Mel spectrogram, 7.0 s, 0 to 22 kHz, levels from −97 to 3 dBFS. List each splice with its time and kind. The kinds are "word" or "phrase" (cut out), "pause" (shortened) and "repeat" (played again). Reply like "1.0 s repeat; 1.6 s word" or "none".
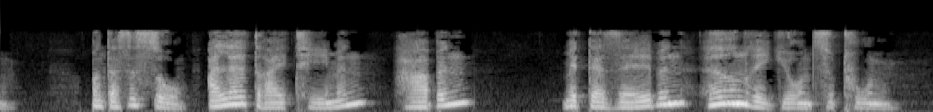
1.5 s pause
